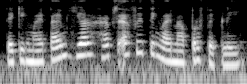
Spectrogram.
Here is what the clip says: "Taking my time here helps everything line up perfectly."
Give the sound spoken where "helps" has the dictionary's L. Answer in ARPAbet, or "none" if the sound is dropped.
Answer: none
